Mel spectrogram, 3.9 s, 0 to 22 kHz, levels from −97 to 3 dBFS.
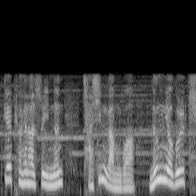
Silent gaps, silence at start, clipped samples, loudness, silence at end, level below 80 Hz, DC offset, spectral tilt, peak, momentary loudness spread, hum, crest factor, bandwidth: none; 0 s; under 0.1%; -21 LUFS; 0 s; -62 dBFS; under 0.1%; -8 dB/octave; -6 dBFS; 11 LU; none; 16 dB; 5.4 kHz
